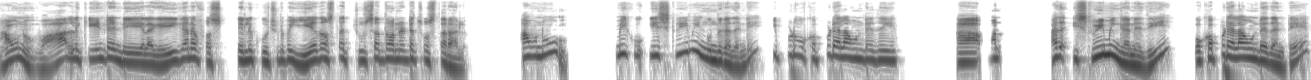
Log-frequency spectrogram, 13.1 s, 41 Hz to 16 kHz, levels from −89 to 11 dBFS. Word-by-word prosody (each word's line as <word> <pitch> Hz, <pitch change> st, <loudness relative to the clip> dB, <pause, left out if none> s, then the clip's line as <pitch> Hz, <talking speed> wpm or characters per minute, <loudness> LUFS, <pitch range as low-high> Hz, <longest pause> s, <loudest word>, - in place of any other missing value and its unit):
అవును. 195 Hz, -6 st, 0 dB, 0.2 s
వాళ్ళకేంటండి 200 Hz, -, +1 dB
ఇలా 145 Hz, -, +3 dB
యేయగానే 175 Hz, +9 st, +2 dB
ఫస్టెళ్లి 180 Hz, +4 st, 0 dB
కూర్చుడి 170 Hz, +2 st, -4 dB
పోయి, 180 Hz, -5 st, +1 dB
ఏదస్తే 200 Hz, +2 st, 0 dB
అది 185 Hz, -, -9 dB
చూసేద్దాం 200 Hz, +3 st, -1 dB
అన్నట్టే 195 Hz, 0 st, -1 dB
చూస్తారాళ్ళు. 120 Hz, -, -2 dB, 0.6 s
అవును, 245 Hz, +4 st, -1 dB, 0.7 s
మీకు 285 Hz, -3 st, -3 dB, 0.2 s
ఈ -, -, +1 dB
స్ట్రీమింగుంది 280 Hz, -, 0 dB
గదండీ! 120 Hz, -1 st, -3 dB, 0.2 s
ఇప్పుడు 270 Hz, +5 st, -8 dB
ఒకప్పుడెలా 225 Hz, +4 st, -2 dB
ఉండేది? 185 Hz, -2 st, -1 dB, 0.7 s
ఆహ్, 160 Hz, 0 st, +6 dB
మన్ 210 Hz, -, -2 dB, 0.5 s
అదే 235 Hz, -, +2 dB
ఈ -, -, +1 dB
స్ట్రీమింగనేది 170 Hz, -, +4 dB, 0.4 s
ఒకప్పుడు 215 Hz, +7 st, -1 dB
ఎలా 225 Hz, -, +5 dB
ఉండేదంటే, 155 Hz, -, +1 dB
195 Hz, 130 wpm, -24 LUFS, 165-215 Hz, 0.7 s, ఆహ్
